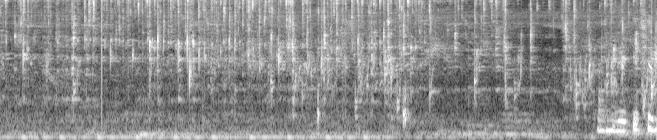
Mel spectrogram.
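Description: Water trickles and drips from a freshly cracked coconut, a close, irregular splashing patter, with people talking over it.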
